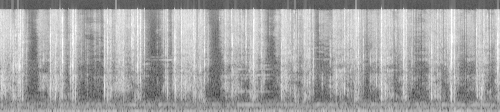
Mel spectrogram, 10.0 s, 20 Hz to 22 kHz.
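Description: Fingertips flick and rub individual thin US $100 paper bills one by one while counting them from a stack fanned out on a desk. The result is a steady run of crisp, bright crinkling and rustling flicks with quick, dry snaps, over a faint, steady low hum.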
